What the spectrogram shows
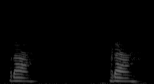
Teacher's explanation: when you make an R in Japanese, your tongue should start behind your teeth and then flick downward. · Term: Japanese R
